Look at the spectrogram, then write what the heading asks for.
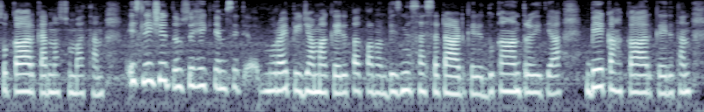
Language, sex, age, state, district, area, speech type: Kashmiri, female, 30-45, Jammu and Kashmir, Ganderbal, rural, spontaneous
